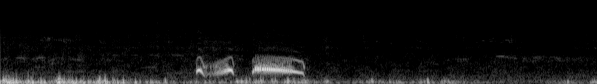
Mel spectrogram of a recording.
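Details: Kept spotted dove in breeding condition, calling out a challenge to a rival: a single clear coo phrase, a fluttering double note then a long even coo, amid steady low-pitched background noise.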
